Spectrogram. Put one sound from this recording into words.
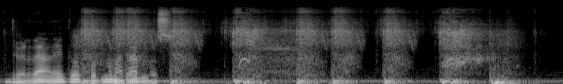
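Swords slash and strike in quick, repeated blows.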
